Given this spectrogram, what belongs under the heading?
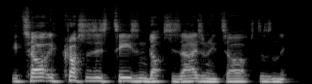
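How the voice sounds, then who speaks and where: In a northern English accent, a man talks at a very fast pace and a medium pitch with fairly even intonation. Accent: northern English twang. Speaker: music reaction youtuber. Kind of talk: casual reaction commentary. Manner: casual, repetitive.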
